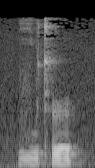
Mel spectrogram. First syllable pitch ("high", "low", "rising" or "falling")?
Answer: high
